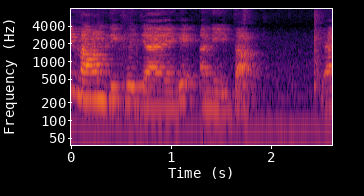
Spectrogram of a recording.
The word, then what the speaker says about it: Anitha: लेकिन south Indian language में इसको हम लिखेंगे ANITHA, अनीता। अब हम लिखेंगे THA, लेकिन उसको बोलेंगे अनीता, अनीता में THA।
